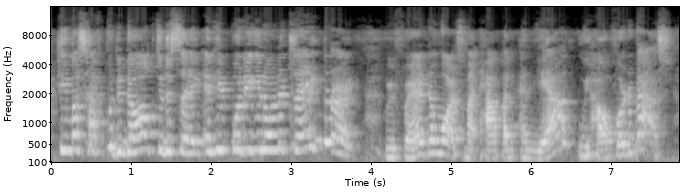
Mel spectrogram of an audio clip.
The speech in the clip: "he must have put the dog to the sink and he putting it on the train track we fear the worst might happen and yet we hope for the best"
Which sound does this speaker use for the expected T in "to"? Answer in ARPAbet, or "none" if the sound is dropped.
T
